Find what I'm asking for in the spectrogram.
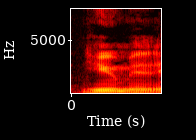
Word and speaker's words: HVMN: I looked at the website, Human. It's spelled HVMN, right? – Yes, it's edgy and Silicon Valley and cool.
